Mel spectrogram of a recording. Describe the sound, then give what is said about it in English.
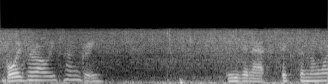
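Bacon sizzles in a frying pan, cooked early in the morning for a teenage son. A steady, loud crackling hiss runs throughout, with a voice speaking over it. “Or it was raining, but that was some bacon sizzling, sizzling away.”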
